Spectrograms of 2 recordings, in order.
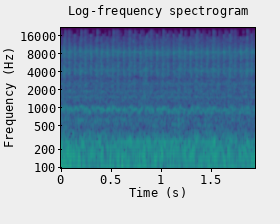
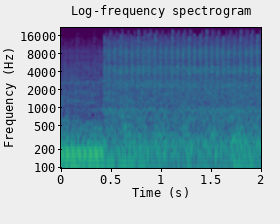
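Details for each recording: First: Maruti Suzuki Alto 800 in neutral, no check-engine light or stored codes: short quiet idle with an uneven stumbling beat under the engine note; idle misfire traced to a cracked ignition coil. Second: Maruti Suzuki Alto 800 after fixing misfire via ignition coil, no fault codes: steady, even engine run with a smooth low drone and no misses or stumbles; healthy idle.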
